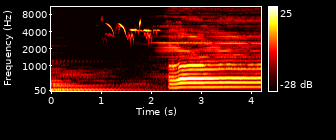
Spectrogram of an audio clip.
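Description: The tail of the preceding eerie music fades away. About a second in, a bird chirps a few quick rising and falling calls. Just past halfway, a steady drone note with strong overtones starts suddenly and holds.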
